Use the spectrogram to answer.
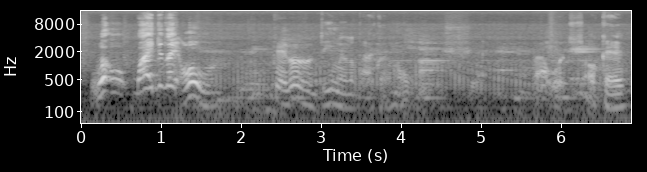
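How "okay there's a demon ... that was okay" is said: spooked hush. Real, not acted. Reacting to something spooky.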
